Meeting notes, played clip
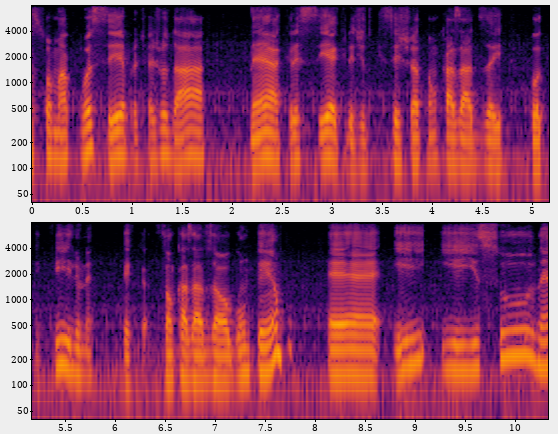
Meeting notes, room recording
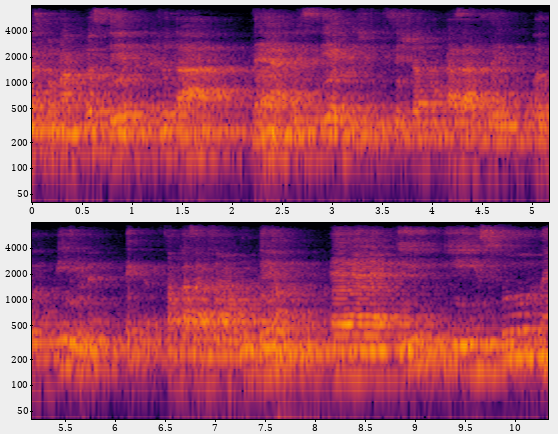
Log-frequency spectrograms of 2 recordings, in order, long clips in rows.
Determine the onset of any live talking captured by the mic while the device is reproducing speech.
none

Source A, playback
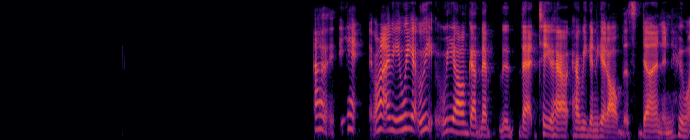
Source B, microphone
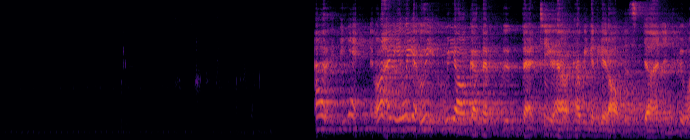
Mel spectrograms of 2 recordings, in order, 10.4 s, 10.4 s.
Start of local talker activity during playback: none

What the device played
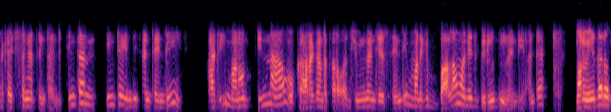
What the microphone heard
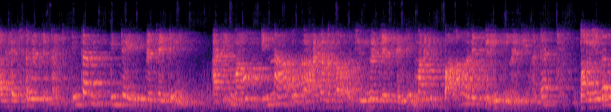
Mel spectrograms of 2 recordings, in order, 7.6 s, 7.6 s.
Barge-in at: none

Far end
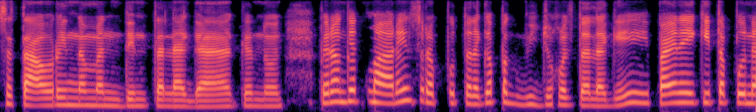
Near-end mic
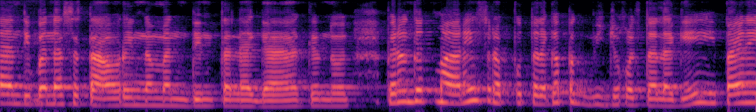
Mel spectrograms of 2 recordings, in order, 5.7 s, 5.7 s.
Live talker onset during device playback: none

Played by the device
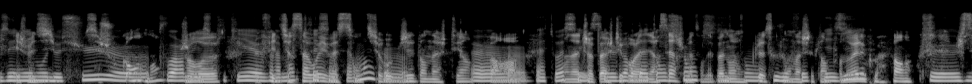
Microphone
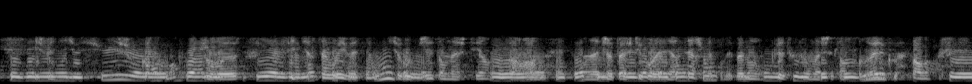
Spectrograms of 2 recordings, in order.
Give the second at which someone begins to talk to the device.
none

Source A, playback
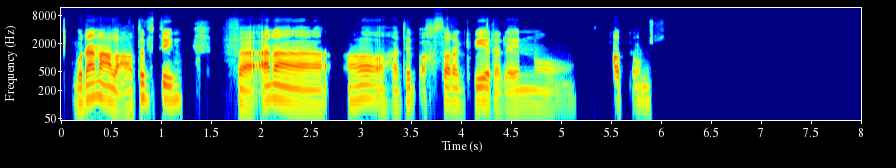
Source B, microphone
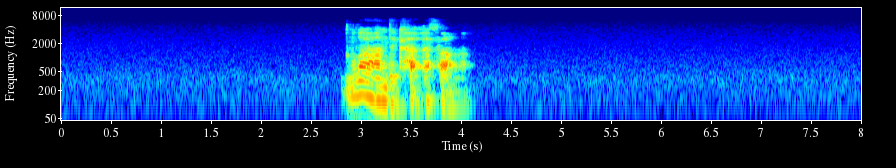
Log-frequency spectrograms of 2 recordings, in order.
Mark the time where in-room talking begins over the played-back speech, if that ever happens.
2.9 s

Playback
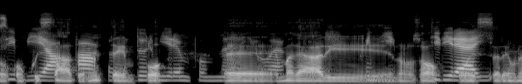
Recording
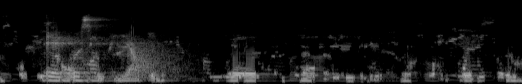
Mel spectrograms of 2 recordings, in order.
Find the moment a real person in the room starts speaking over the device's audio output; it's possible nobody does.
0.4 s

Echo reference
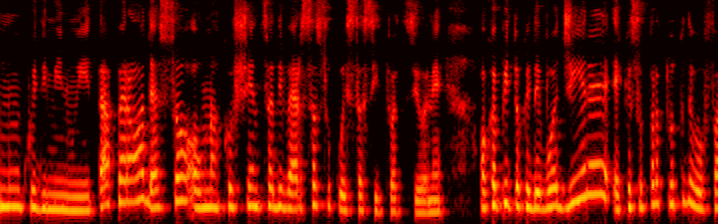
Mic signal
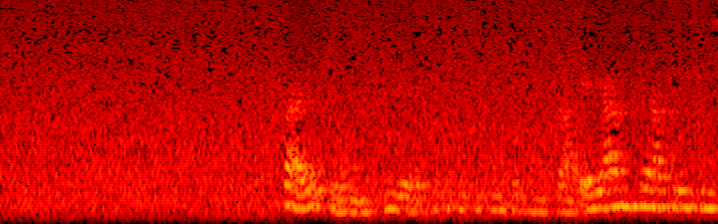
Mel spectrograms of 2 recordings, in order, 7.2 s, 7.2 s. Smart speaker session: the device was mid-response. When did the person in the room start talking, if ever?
2.8 s

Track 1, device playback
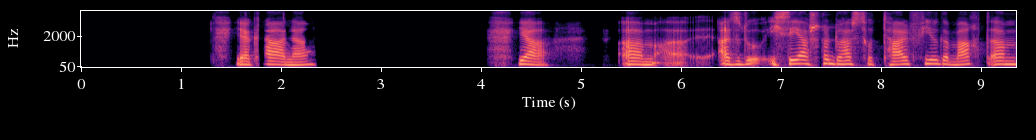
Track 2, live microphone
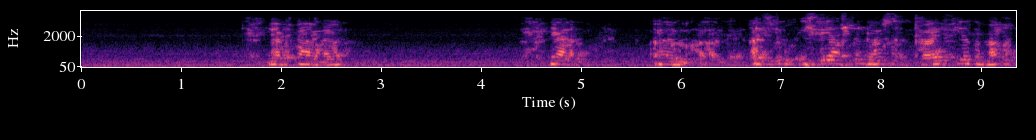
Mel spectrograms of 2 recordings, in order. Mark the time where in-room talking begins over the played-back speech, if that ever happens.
none

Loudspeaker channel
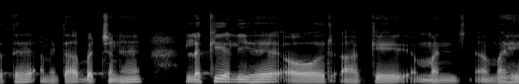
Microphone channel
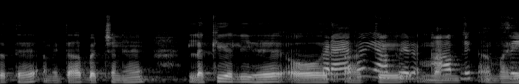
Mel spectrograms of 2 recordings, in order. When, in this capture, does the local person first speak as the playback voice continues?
3.2 s

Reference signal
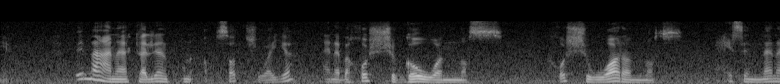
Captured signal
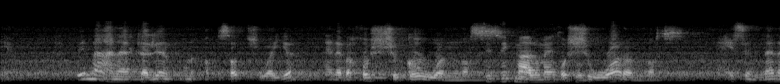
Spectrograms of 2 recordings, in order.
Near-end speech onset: 4.8 s

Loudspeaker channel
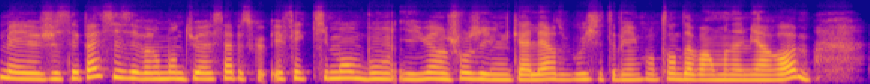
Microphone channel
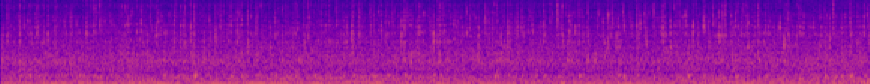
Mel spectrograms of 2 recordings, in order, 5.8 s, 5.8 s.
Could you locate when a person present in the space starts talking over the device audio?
none

